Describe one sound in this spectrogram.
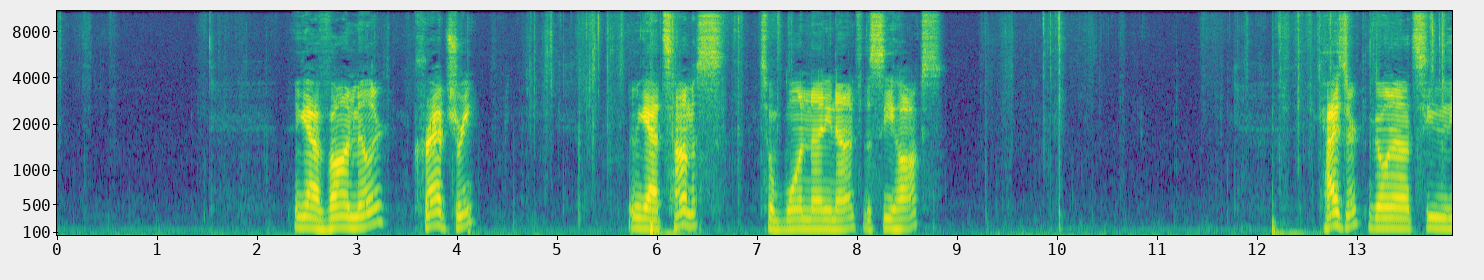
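Cards in plastic sleeves rustle and click softly as they are handled.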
